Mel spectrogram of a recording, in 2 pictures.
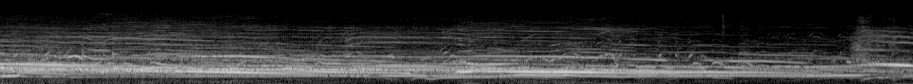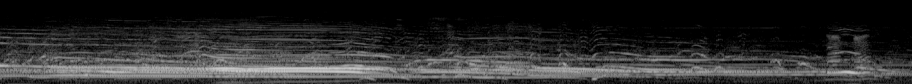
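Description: A pack of wolves howls in chorus, several long wavering voices rising and falling and overlapping, loud, sustained without a break for the whole stretch.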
